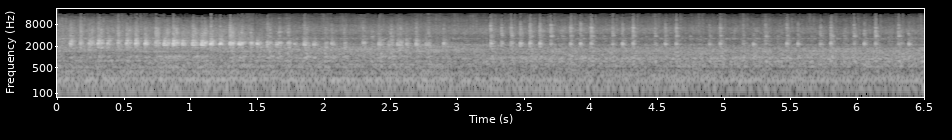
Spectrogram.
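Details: Toyota Tacoma idling: light, tinny rattle tapping three or four times a second over the engine; owner trying to find its source, which is unknown.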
